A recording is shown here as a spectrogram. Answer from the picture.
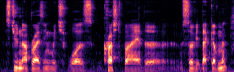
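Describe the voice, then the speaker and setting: This man's tone is bright and sharp, and his pitch varies in an ordinary way. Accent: Australian. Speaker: podcast host, English teacher. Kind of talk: casual interview for English learners.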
